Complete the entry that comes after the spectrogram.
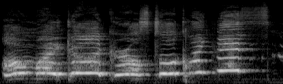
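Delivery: very high, slow falsetto gasp; high mock-shocked squeal. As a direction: act scandalised in falsetto. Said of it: "And I was like".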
